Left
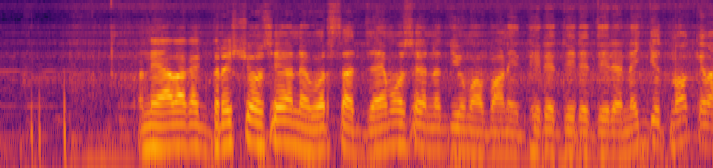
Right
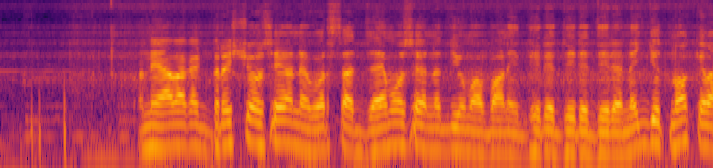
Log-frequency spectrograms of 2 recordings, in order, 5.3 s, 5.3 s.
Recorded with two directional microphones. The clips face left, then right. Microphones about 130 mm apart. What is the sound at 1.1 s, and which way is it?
Speech, 25° left (ahead or behind).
